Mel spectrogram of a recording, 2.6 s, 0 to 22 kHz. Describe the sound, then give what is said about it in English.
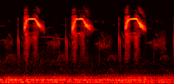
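European starling calls: three bright, squeaky whistled notes repeated at a steady pace, clear above a low murmur of background noise. “European starlings arrived in North America in the 19th century, but they've lived side by side with humans since way before then.”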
